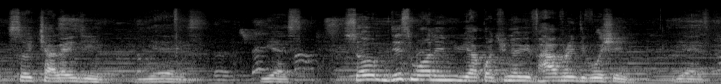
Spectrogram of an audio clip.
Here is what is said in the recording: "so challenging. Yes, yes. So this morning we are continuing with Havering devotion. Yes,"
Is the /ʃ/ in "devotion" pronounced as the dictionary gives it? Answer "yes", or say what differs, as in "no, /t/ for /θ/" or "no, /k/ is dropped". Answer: yes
